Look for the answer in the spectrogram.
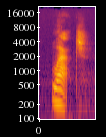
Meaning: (verb) 1. To close or lock as if with a latch 2. To catch; lay hold of 3. To use a latch (kind of lightweight lock) 4. To connect to the breast
- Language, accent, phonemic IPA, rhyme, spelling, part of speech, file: English, US, /læt͡ʃ/, -ætʃ, latch, verb / noun, En-us-latch.ogg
